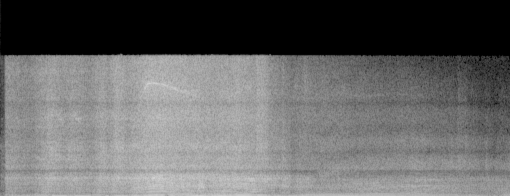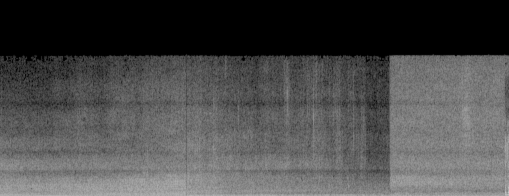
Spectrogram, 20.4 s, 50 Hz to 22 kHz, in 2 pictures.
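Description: Turbocharged Lada Niva engine, running on LPG at about 0.4 bar of boost, accelerating hard: the revs climb and fall back several times as it shifts up through the gears, then it holds a steadier, lower note in the second half.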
